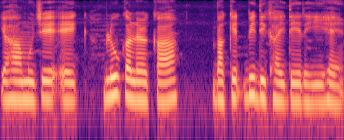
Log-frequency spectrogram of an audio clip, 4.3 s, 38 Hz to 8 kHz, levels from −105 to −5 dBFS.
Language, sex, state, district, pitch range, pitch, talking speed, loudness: Hindi, female, Arunachal Pradesh, Lower Dibang Valley, 170-185 Hz, 180 Hz, 165 wpm, -19 LUFS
